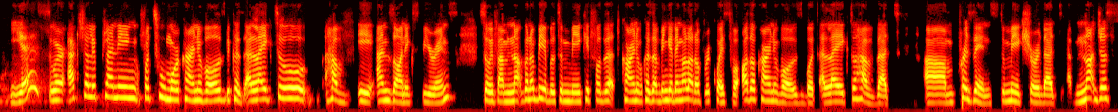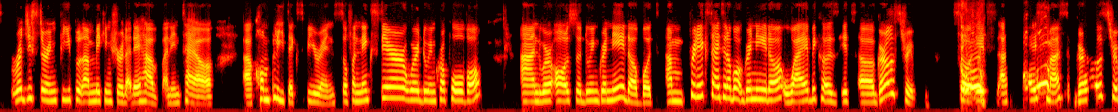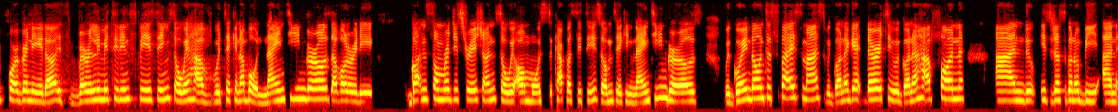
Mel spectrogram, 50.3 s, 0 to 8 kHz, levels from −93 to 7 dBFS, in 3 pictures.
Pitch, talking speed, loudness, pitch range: 215 Hz, 180 wpm, -18 LUFS, 195-245 Hz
